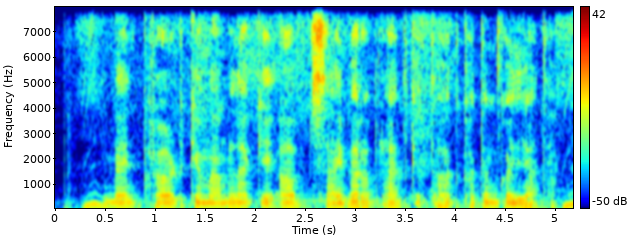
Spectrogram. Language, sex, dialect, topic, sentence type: Bhojpuri, male, Southern / Standard, banking, statement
